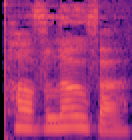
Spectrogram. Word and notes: pavlova: American English

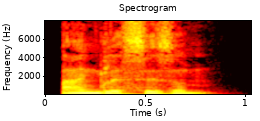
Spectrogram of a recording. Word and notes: anglicism: British English

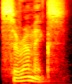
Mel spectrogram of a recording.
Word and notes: ceramics: British English

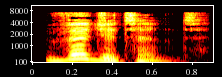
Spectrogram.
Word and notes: vegetant: British English

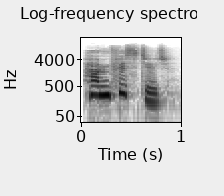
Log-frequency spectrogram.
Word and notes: ham-fisted: British English

